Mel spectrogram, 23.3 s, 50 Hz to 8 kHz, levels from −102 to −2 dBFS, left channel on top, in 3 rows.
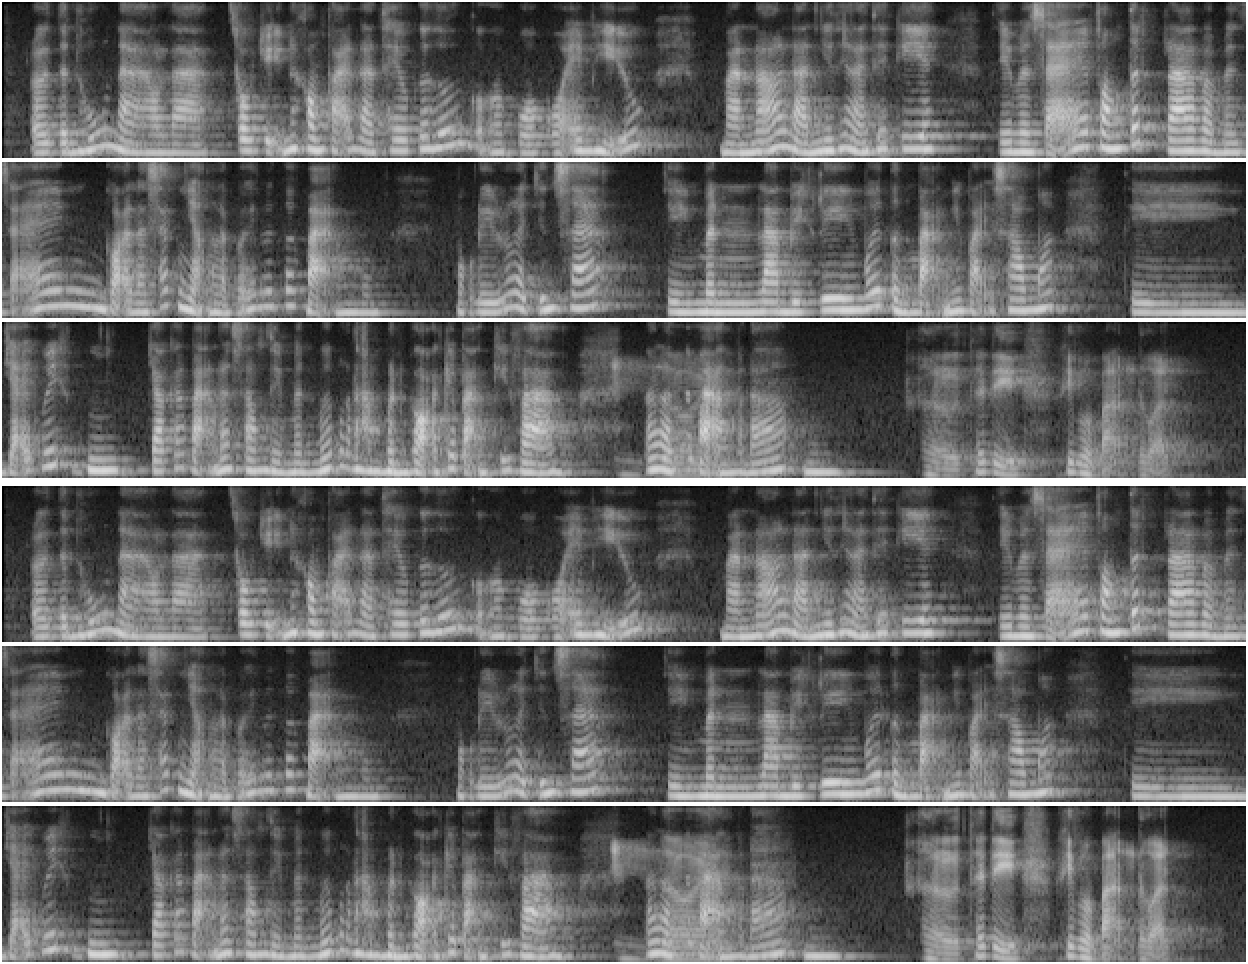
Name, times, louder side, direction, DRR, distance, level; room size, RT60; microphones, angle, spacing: voice 1, 0.2-4.0 4.5-5.8 6.2-10.1 10.6-11.5 11.9-14.3 14.8-20.8, left 2 dB, 20° left, 0.7 m, -26 dB
voice 2, 19.3-20.4 21.2-22.8, right 5 dB, 40° right, 0.7 m, -33 dB
28.5 x 13.0 x 2.6 m
head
